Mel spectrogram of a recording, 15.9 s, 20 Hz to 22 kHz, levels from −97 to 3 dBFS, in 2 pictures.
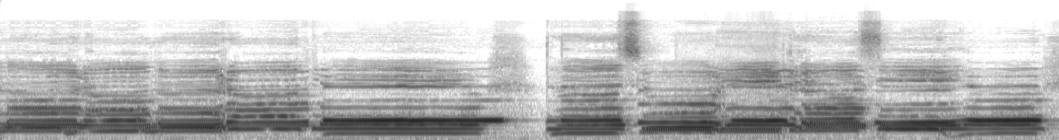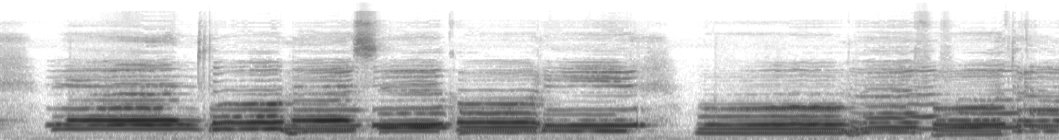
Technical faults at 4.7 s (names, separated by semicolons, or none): none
